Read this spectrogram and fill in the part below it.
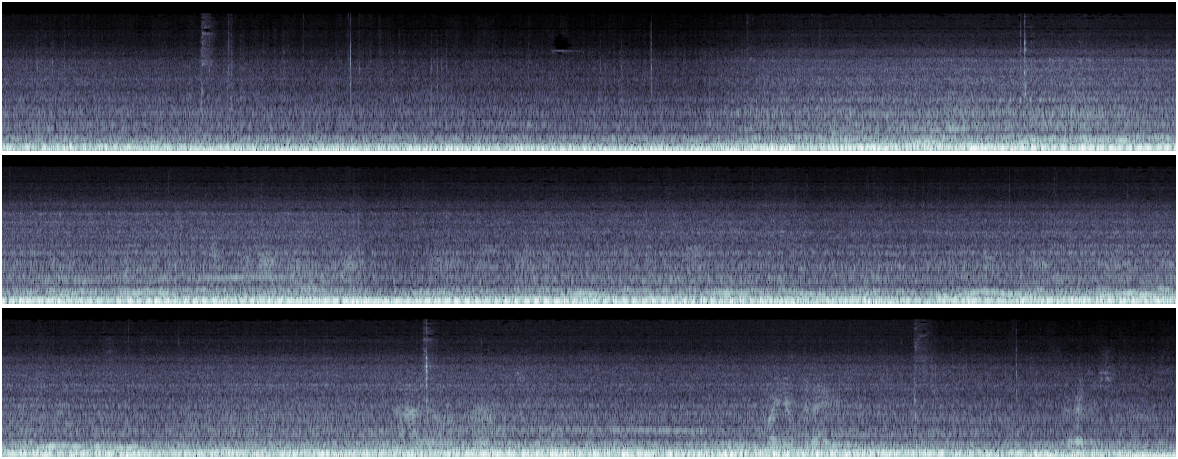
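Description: A bus engine idles with a deep, steady rumble.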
